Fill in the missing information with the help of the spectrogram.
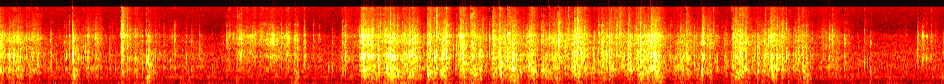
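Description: Crinkling of a plastic Doritos chip bag with a patter of tortilla chips tumbling out onto a plate, busiest in the middle stretch.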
